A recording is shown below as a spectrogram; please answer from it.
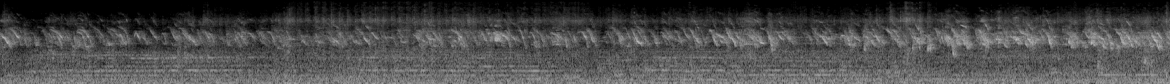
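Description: Broiler chickens leaving a cage cluck and chatter in a dense, busy chorus, with repeated calls overlapping close by and a few wing flaps, steady for about twelve seconds.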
